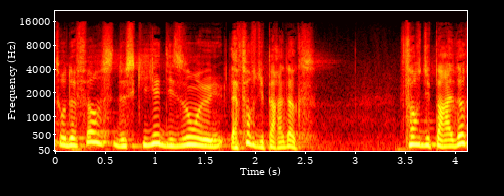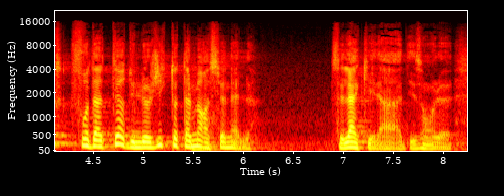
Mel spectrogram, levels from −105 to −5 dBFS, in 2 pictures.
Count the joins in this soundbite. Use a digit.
0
